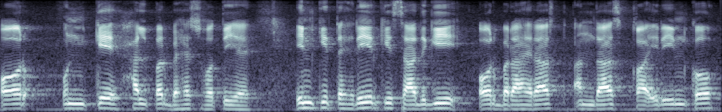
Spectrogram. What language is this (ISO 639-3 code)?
urd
